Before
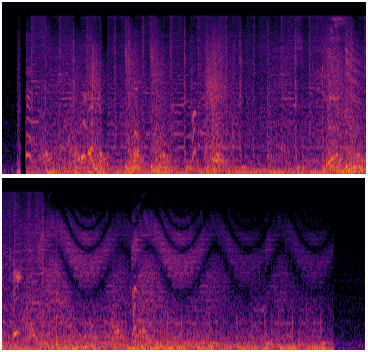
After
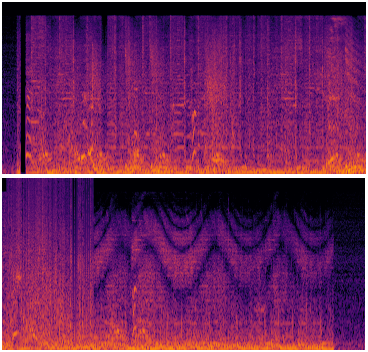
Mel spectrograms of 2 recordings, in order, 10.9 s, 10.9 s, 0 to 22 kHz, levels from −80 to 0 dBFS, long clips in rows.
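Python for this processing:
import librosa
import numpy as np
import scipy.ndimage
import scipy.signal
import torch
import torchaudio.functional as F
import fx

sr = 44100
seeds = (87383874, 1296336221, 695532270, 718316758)

p1 = fx.over_compress(x, sr, threshold_db=-37.0, ratio=-1.0)
p2 = x + F.gain(torch.from_numpy(p1), -3.0).numpy()
p3 = fx.schmitt(p2, sr, flips_db=-36.5, at=(5.53, 6.84))
y = F.gain(torch.from_numpy(p3), 3.5).numpy()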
